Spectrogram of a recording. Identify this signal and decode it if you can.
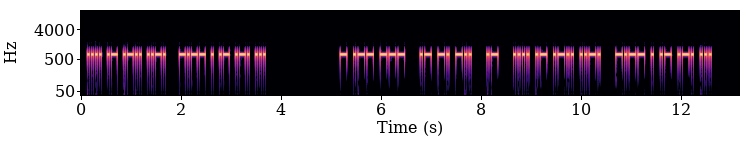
Morse code, heard as a keyed tone, about 30 wpm, 700 Hz. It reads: HALF YEARS TWO AND A HALF YEARS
